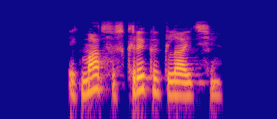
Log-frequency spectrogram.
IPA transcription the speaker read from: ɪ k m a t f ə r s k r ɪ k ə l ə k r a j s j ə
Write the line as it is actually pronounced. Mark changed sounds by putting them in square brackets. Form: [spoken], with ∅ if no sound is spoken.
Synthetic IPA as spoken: ɪ k m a t f ə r s k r ɪ k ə l ə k [l] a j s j ə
